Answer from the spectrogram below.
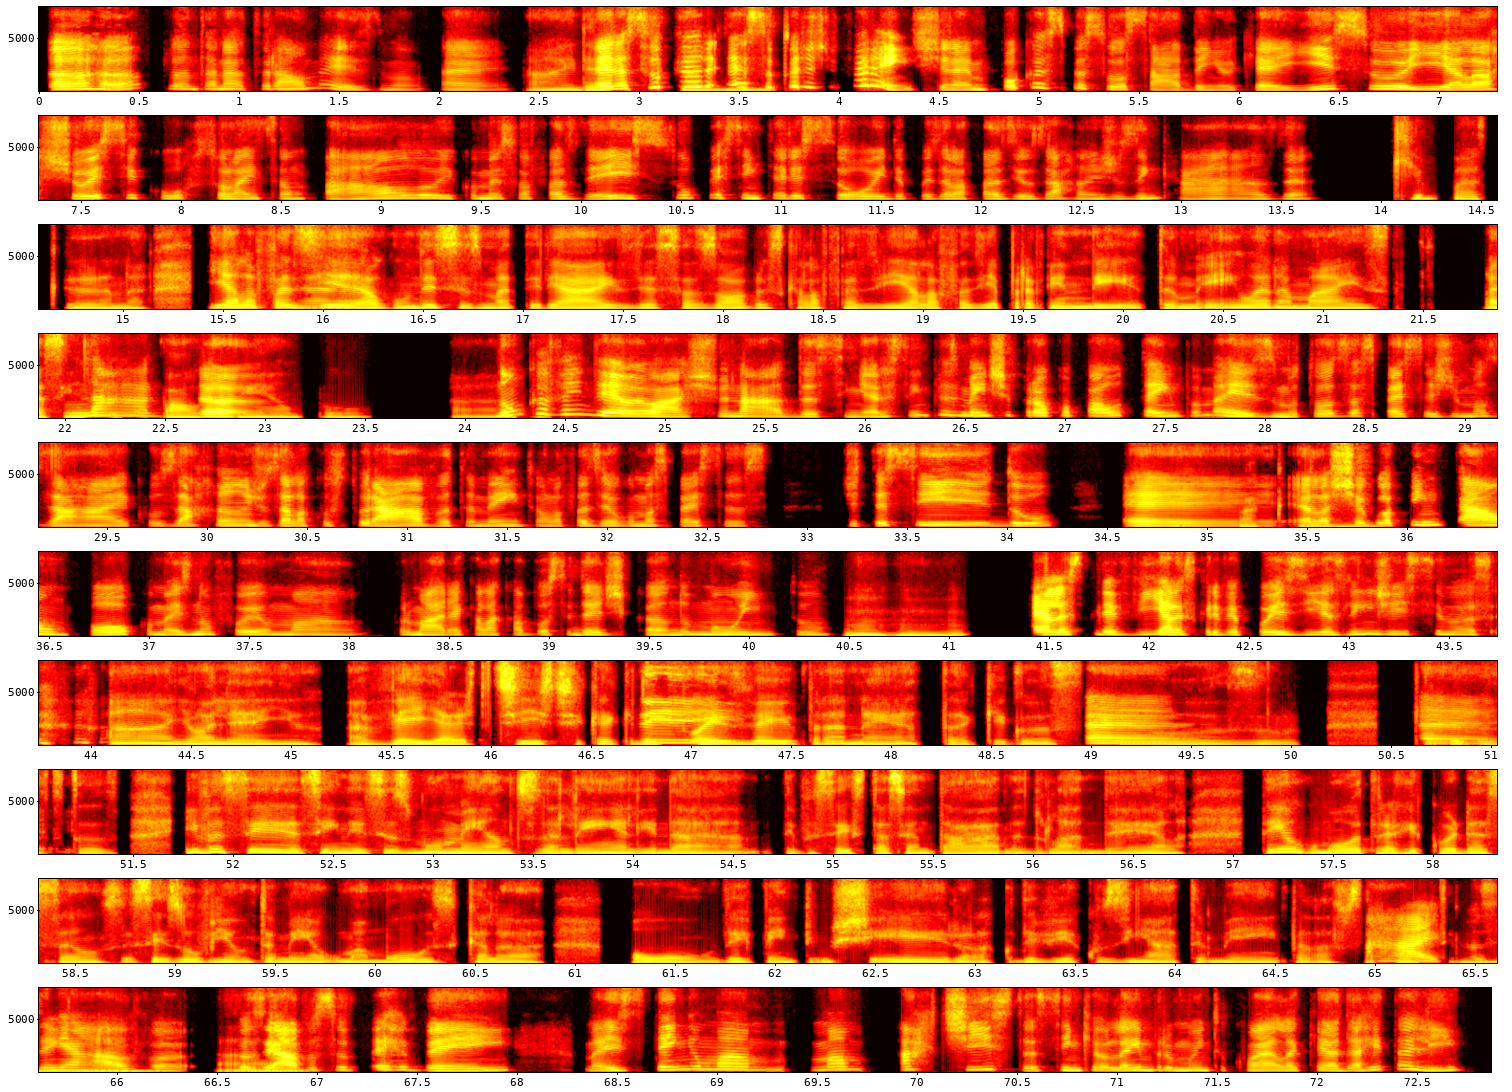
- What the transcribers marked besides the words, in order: tapping; laugh; unintelligible speech
- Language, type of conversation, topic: Portuguese, podcast, Qual é uma lembrança marcante da sua infância em casa?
